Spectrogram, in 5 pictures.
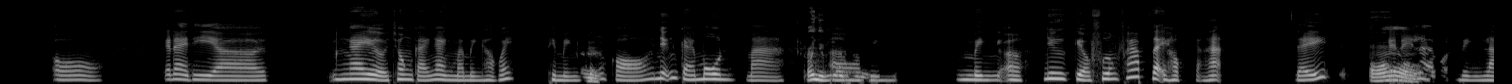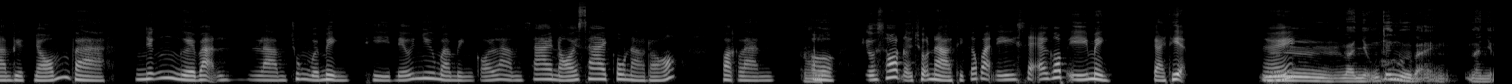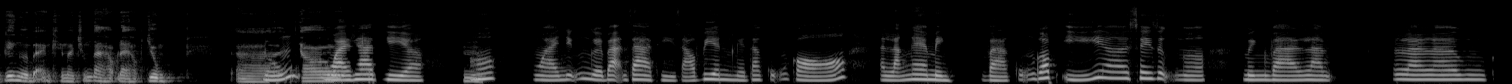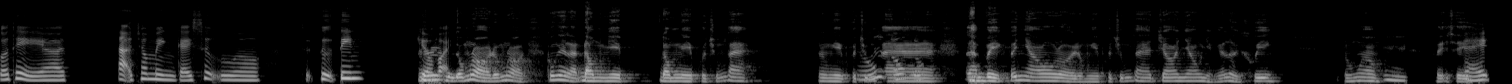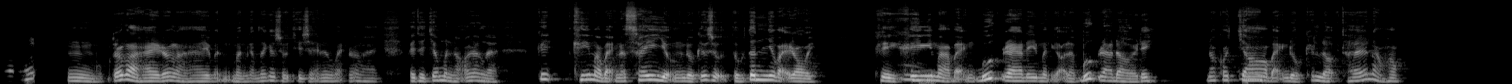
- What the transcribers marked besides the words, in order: tapping; other background noise; unintelligible speech
- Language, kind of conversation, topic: Vietnamese, podcast, Điều gì giúp bạn xây dựng sự tự tin?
